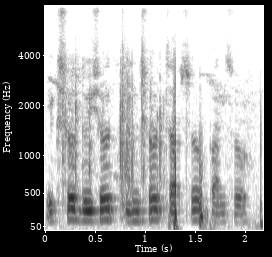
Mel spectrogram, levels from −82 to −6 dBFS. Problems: background sounds at intervals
